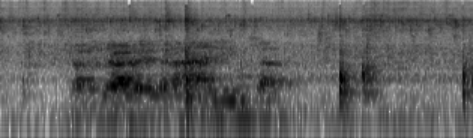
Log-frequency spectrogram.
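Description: Cumin, mustard seeds, onion and tomato fry in oil for an eggplant curry, a moderate sizzle with sharp stirring knocks against the pan, with a voice talking over it.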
